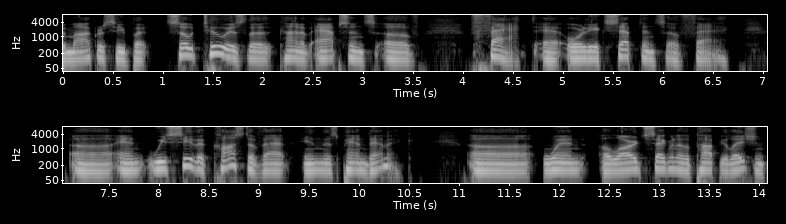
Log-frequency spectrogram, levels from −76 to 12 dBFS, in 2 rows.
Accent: American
